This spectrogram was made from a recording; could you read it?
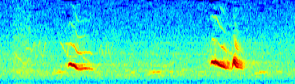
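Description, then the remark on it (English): A Western bluebird gives short, soft cheer notes: one call, then a pause, then a quick doubled call, all high-pitched and moderately faint against a quiet, slightly hissy background. “the way I always think about it is the Western bluebird just says, cheer, cheer.”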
